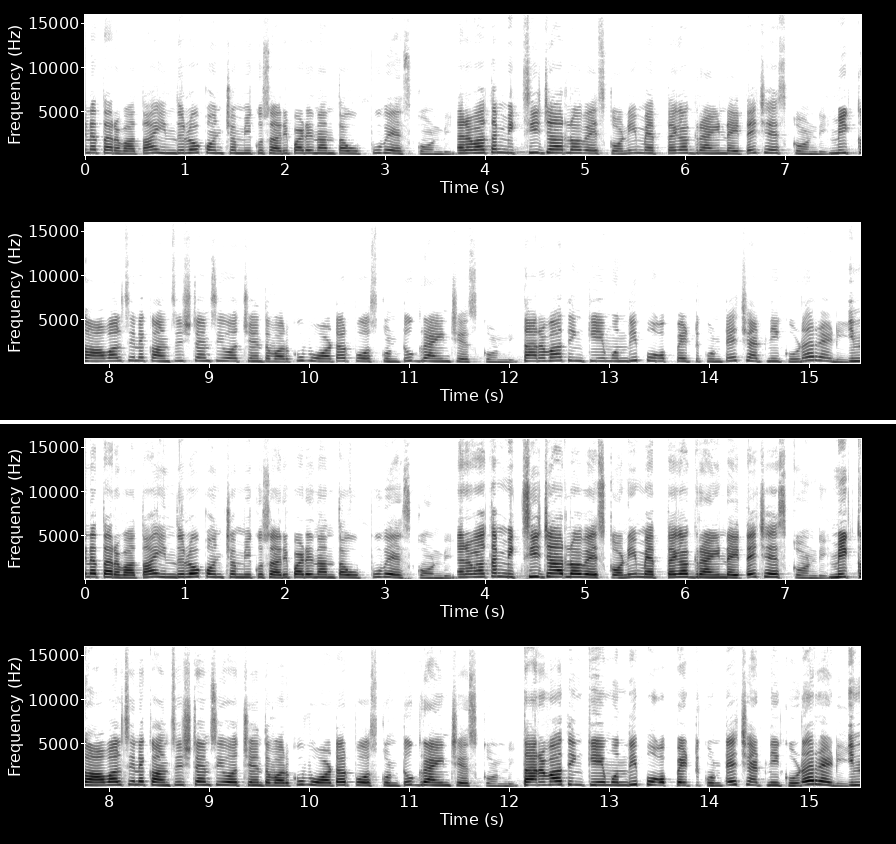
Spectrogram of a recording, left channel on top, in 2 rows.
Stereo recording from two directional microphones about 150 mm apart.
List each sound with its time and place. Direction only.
0.0 s a woman's voice: 30° right (ahead or behind)
3.8 s a woman's voice: 45° right (ahead or behind)
7.5 s a woman's voice: 45° right (ahead or behind)
12.1 s a woman's voice: 50° right (ahead or behind)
